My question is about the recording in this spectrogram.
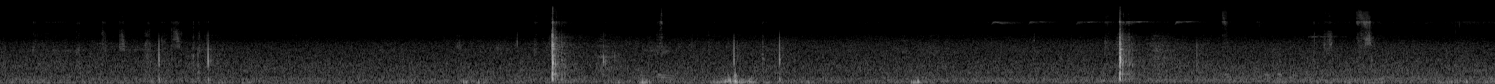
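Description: Tennis ball struck by a racket twice, two sharp pops about five and a half seconds apart, with softer knocks of the ball between them, over a steady open-air background.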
